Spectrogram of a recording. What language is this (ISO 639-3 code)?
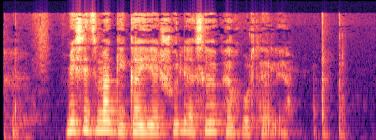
kat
